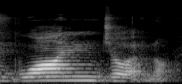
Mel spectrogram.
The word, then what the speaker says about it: buongiorno: o o tá bom a gente vai tirar o o aqui do meio então não vai ser buo mas vai ser Borno Borno Borno Borno bom pronúncia tá bom Ok entendi bonjorno tá legal mas e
